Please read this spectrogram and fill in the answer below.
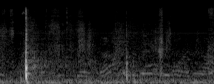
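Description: Tennis racket striking the ball on a forehand groundstroke: one sharp, loud pop about a quarter-second in, followed by a much fainter tap about a second later.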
